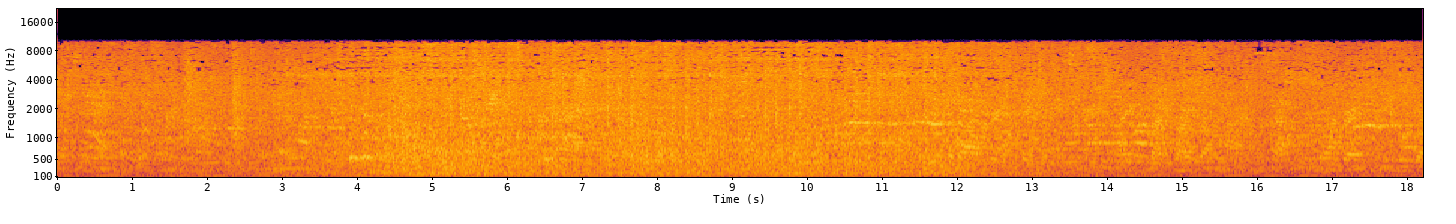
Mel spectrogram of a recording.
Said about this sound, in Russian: Лениво двигающаяся публика и редкие поезда.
